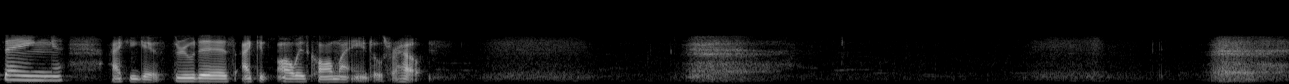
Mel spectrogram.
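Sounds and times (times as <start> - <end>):
speech: 0.0 - 4.4
slow deep breaths during a calming breathing exercise: 0.7 - 1.1, 4.8 - 6.2, 6.8 - 8.2, 10.2 - 11.4, 12.0 - 12.8.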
